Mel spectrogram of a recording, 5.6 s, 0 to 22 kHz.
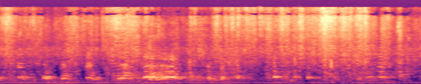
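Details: A litter of Clumber Spaniel puppies aged 23 days keeps up low, nasal whines and grunting murmurs repeated several times a second, swelling briefly around two seconds, with soft background voices.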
